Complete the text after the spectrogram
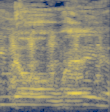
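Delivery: loud, high cry of disbelief. Retold or imitated. Told Stevie just left, loud high disbelief. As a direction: blurt it out, stunned. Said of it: "I was sitting there like".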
